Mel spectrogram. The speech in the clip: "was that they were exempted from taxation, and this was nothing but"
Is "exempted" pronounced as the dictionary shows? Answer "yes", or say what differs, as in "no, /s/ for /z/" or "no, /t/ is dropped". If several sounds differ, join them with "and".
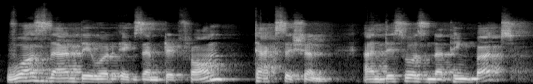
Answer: yes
